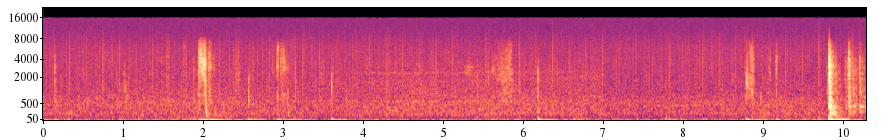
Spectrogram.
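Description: Shoes scrape and knock against a stone wall.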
